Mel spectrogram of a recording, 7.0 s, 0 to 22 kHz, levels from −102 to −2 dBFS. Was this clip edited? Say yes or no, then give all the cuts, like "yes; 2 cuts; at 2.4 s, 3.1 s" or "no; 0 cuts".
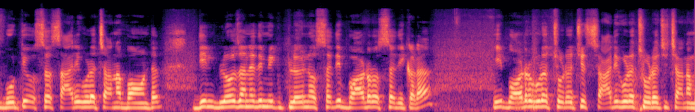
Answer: no; 0 cuts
